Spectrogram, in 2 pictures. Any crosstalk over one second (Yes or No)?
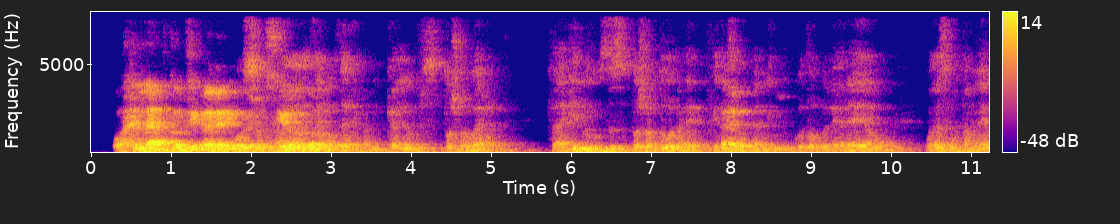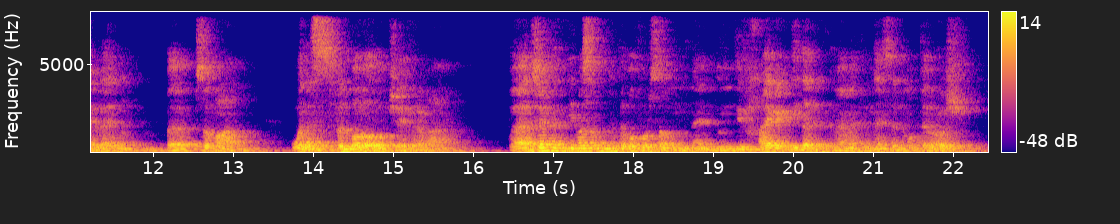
Yes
